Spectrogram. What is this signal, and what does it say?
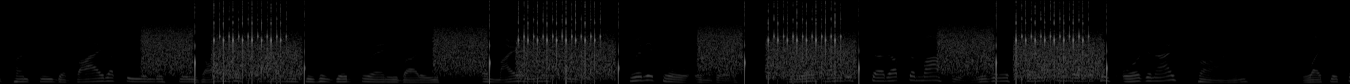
Pulse dialling, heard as a rotary dial, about 10 pulses a second, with speech in English. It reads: 8 9 8 8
